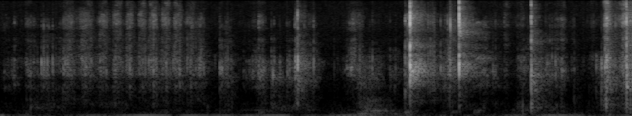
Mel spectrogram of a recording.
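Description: A toy car's cardboard-and-plastic blister package being torn open by hand: a quick scratchy rubbing and scraping for about two seconds, then a handful of sharp cracks and snaps as the plastic bubble is worked loose, the loudest about four seconds in.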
